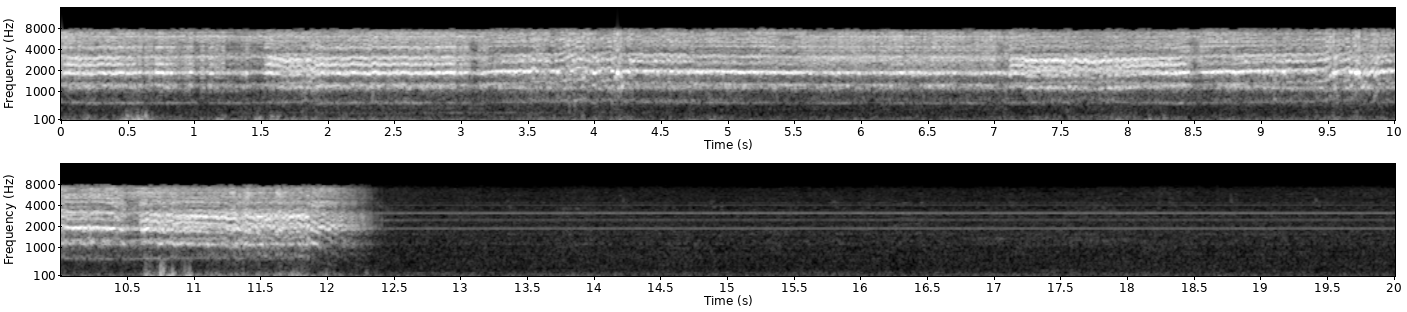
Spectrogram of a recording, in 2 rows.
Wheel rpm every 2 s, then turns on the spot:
160, 160, 160, 160, 160, 150, 10, 0, 0, 0.
none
